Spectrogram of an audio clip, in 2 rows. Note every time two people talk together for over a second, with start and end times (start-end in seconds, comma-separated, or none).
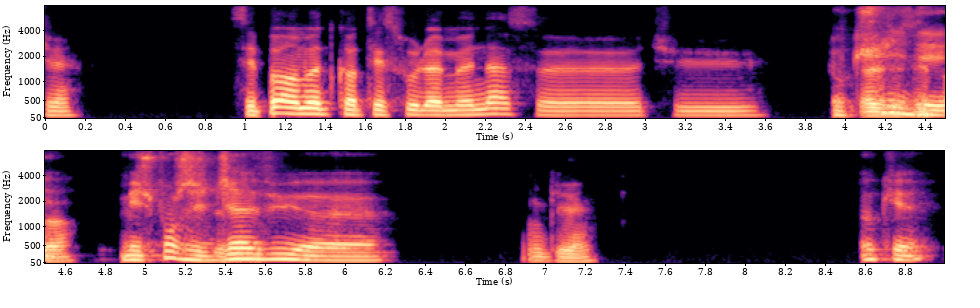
none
